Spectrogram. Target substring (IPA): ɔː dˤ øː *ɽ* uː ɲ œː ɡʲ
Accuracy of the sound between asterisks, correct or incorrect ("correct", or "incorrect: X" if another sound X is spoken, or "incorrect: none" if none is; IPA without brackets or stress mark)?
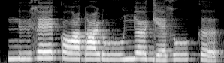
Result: correct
